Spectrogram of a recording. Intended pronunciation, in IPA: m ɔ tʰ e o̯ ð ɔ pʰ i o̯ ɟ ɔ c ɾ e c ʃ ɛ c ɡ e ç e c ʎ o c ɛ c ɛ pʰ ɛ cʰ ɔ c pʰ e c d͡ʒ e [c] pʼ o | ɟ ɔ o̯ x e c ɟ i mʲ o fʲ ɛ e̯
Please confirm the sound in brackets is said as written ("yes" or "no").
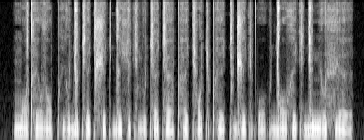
yes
